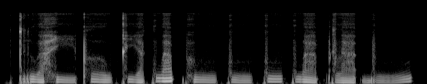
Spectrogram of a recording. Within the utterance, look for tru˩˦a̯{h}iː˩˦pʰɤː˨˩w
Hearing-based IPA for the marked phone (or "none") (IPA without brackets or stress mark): h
